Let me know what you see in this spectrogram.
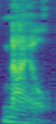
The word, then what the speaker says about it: Niall: So the character's name is Nile, which is spelled N-I-A-L-L. It's a Irish name.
